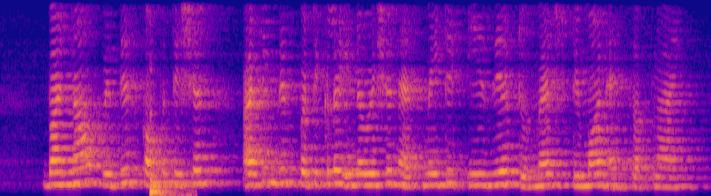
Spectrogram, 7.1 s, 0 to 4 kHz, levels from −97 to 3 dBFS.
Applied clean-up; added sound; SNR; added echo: none; Bowed string instrument; -2 dB; reverberation time 0.8 s.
